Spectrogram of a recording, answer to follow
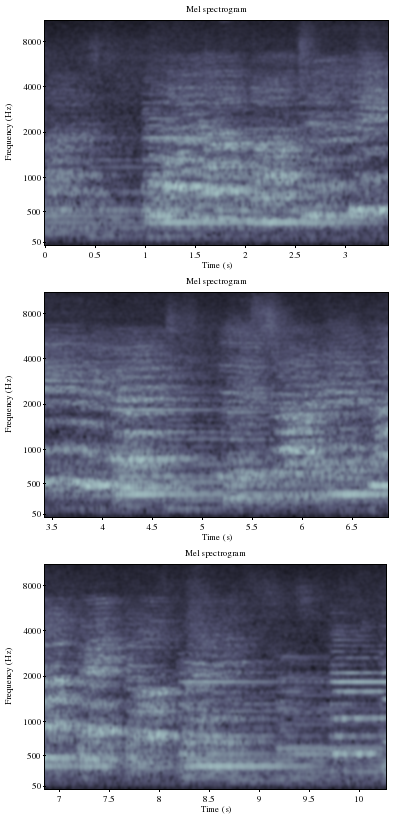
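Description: A children's choir sings a praise song with piano accompaniment. The singing swells about a second in and carries on in phrases.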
